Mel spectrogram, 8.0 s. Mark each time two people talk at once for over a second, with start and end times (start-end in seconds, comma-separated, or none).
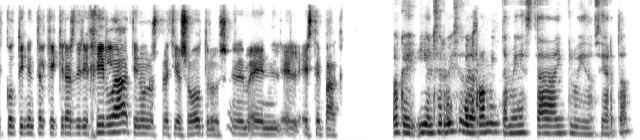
none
